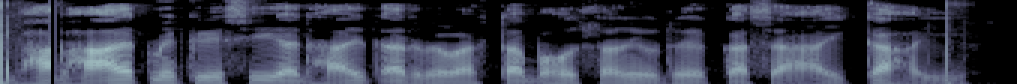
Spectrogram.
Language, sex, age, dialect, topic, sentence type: Magahi, male, 51-55, Central/Standard, agriculture, statement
